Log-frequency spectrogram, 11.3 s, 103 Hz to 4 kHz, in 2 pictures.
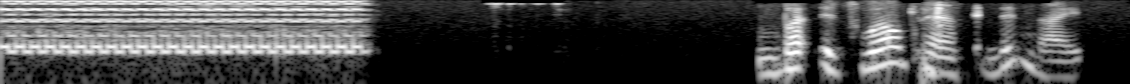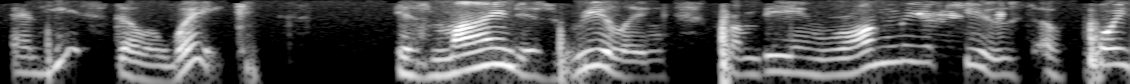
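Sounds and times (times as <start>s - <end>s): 
phone ringing with a warbling trill: 0.0s - 2.8s
speech: 3.8s - 7.0s, 7.6s - 11.2s.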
